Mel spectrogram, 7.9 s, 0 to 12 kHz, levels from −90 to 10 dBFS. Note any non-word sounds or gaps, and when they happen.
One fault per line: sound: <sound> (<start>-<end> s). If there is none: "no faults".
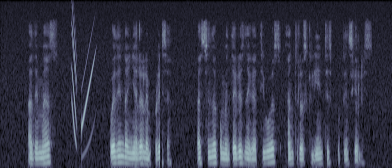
sound: chirp (1.4-1.9 s)
sound: dropout (3.2-3.2 s)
